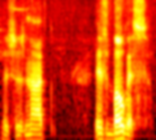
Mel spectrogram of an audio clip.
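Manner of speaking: ordinary talk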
